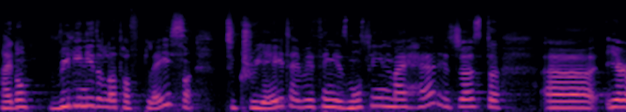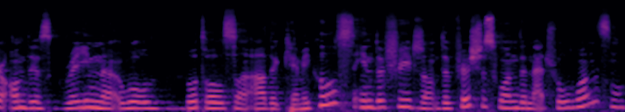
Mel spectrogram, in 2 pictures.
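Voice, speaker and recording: A woman speaks with a strong French accent at a moderate pace. Her fairly high voice shows ordinary pitch variation. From France. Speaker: perfumer. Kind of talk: conference talk. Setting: stage with audience. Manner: hesitant, many fillers.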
